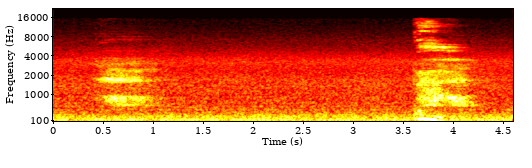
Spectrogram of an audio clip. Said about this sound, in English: I'm already coughing.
